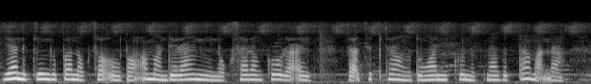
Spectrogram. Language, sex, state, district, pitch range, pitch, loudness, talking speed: Garo, female, Meghalaya, South Garo Hills, 210-235 Hz, 225 Hz, -16 LUFS, 120 wpm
